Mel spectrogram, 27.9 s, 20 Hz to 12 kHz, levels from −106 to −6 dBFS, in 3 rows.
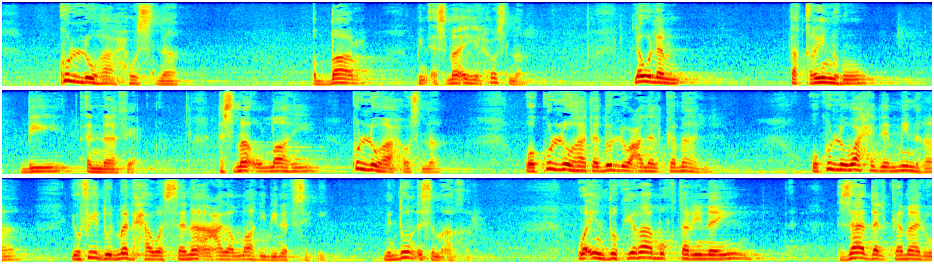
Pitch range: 120-160 Hz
